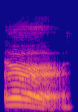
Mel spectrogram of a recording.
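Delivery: "er" alone, loud and drawn out; isolated sound. Shown as a demonstration. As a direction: demonstrate a long, falling "er". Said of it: "essa palavra aqui".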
